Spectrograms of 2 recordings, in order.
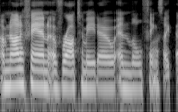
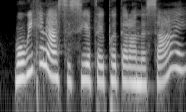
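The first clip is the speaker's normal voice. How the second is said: put-on baby talk, higher; 5 semitones higher than usual. Retelling suggesting a dish to a picky parent: retelling talking like a parent to a child. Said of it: "literally like talking to a child".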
